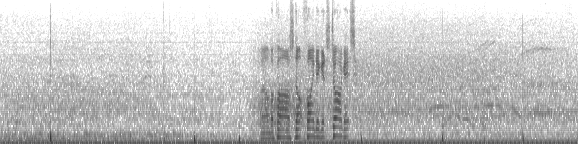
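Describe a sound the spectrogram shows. A football thumps as players kick it.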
